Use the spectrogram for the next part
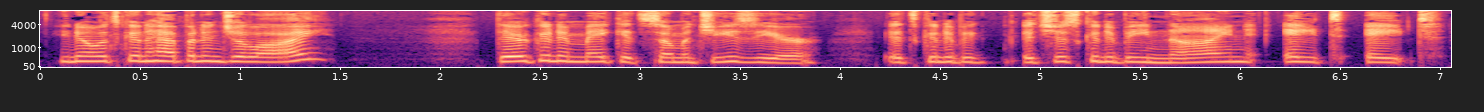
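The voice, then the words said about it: Noticeable regional accent. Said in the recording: “No, that's not a W. I know my accent.”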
